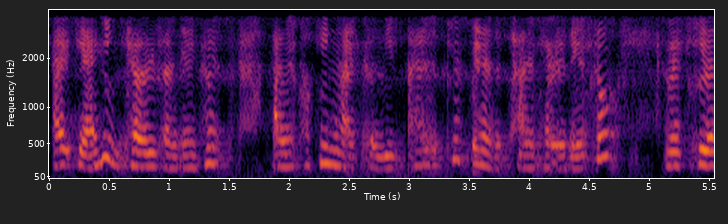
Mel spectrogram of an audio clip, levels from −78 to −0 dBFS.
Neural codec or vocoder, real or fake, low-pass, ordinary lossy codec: codec, 16 kHz, 1 kbps, FreqCodec, smaller model; fake; 3.6 kHz; none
